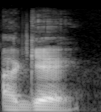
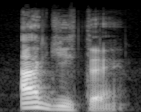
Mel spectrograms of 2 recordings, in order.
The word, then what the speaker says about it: agite: a final c um they're not stressed on the final syllable so it's not a gay no absolutely not it's the other problem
